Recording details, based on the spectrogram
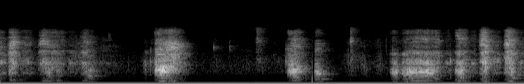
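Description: A chimpanzee gives breathy, hoarse panting bursts in uneven runs, some short and clipped, others longer and rougher, with brief quiet gaps between.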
